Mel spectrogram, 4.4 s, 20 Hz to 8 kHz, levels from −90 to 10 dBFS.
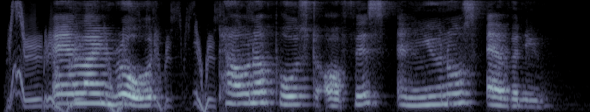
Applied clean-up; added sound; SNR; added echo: neural mask model RNNoise.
